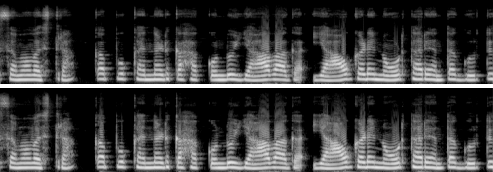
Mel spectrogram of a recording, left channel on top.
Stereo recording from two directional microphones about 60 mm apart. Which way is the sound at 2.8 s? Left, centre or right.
Centre.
